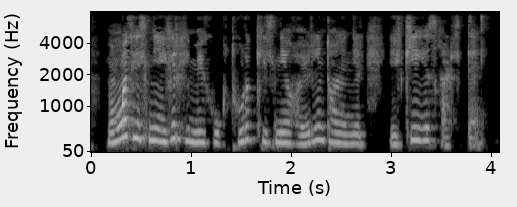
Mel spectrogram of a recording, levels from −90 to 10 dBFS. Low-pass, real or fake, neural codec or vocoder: 7.2 kHz; real; none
